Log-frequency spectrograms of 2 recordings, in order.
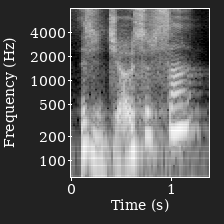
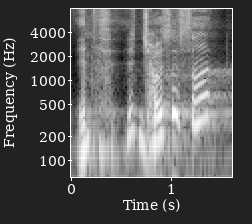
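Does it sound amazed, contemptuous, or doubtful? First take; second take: contemptuous; amazed. First: It sounds scornful and dismissive. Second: It sounds amazed and impressed.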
